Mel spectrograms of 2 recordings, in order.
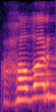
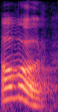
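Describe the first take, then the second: First: The word begins with an h sound. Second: The word begins with a vowel sound. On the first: The speaker calls it wrong. "हम और हवर नहीं बोलते" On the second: The speaker calls it right. "हम बोलते हैं अवर"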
